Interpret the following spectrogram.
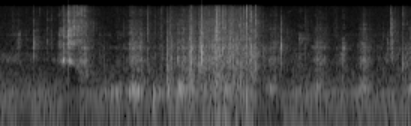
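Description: A person biting into a ketchup Doritos tortilla chip with a sharp crunch a little over half a second in, then chewing it with dense, crisp crunching that thins out over the last second or so.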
